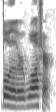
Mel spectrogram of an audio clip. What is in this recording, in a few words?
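"BOILER WATER", English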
